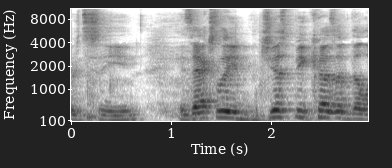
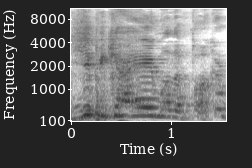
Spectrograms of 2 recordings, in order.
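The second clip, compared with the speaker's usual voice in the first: put-on excited, enthusiastic yell, higher; 6 semitones higher than usual. Retelling how a line was remembered: imitating an enthusiastic shout. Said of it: "being a lot more enthusiastic".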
